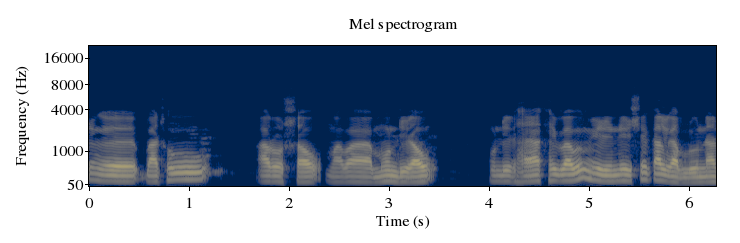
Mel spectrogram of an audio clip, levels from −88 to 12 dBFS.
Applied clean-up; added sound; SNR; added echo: none; none; none; none.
